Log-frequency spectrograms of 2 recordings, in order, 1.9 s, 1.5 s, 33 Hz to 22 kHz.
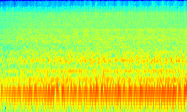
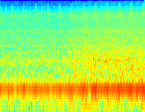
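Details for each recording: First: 2007 VW Gol G4 1.0 8V Flex (EA111), about 61,576 km, idling: faint, even, rapid knock for about two months after switching to 5W-40 synthetic; persisted after lifters, rockers, pumps and injectors were replaced; cylinder and wrist pin clearance: piston slap. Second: 2007 VW Gol G4 1.0 8v flex, after changing from 5W40 synthetic to thicker 10W40 semi-synthetic oil: smooth low idle, lower-engine cylinder/piston-pin clearance knock gone, only faint light ticking remains.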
